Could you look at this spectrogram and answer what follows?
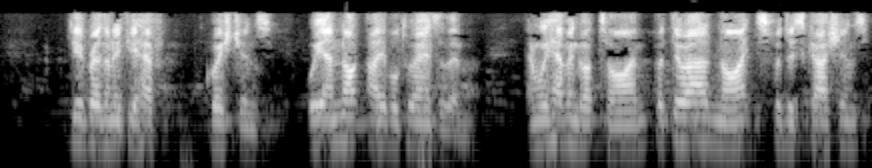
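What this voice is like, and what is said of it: Foreign-accented English. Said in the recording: “Maybe I translated too quickly too for you, for my foreign accent.”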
